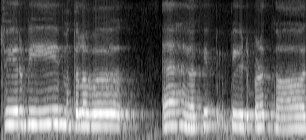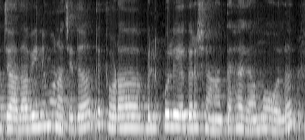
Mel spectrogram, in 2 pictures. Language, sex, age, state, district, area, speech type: Punjabi, female, 30-45, Punjab, Jalandhar, urban, spontaneous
